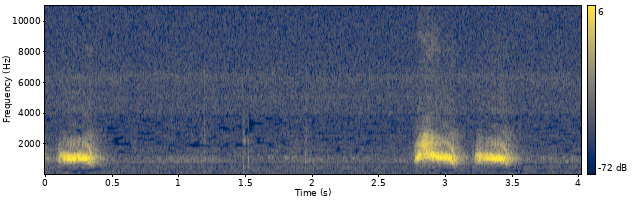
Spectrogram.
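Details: Morning calling by a babbler: rasping, broad mid-pitched notes, one at the start and then a pair about two and a half seconds later, with faint clicks and a low hiss in between.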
